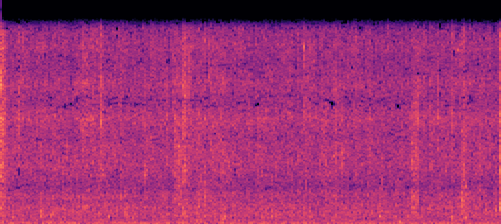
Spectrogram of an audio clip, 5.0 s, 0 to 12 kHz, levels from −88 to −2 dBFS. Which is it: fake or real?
real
